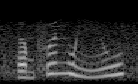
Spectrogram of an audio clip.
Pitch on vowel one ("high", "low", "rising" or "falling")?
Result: low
